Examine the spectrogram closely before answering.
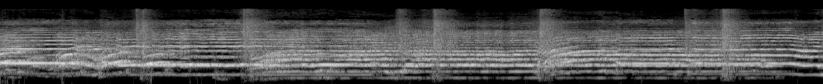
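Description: A group of women singing together to their own hand clapping.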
